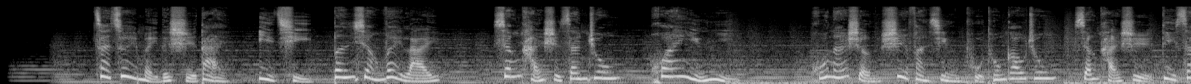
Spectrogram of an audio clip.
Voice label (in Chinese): 女 专题 学校; 湘潭三中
